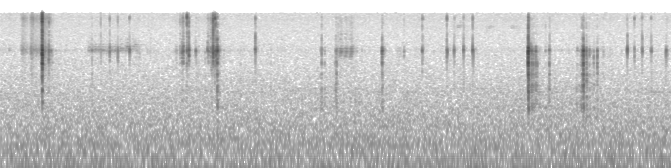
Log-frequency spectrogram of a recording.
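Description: Birds at a garden feeder: scattered sharp clicks and taps, the loudest about a second in and twice near the end, with short bursts of high, rapid chirping between them.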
